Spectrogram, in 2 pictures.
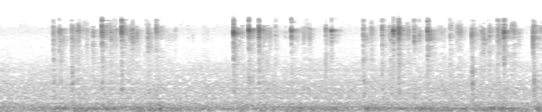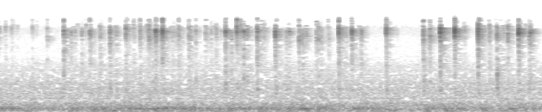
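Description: Long nails and fingertips type steadily on a white full-size plastic keyboard with hollow key caps. The result is a continuous run of quick, bright clicky taps over a steady low hum.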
